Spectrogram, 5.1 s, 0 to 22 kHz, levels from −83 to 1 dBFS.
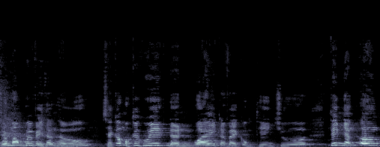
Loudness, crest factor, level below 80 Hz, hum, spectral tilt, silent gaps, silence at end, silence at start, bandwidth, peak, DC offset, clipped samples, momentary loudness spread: -28 LUFS; 20 dB; -82 dBFS; none; -3.5 dB/octave; none; 0 s; 0 s; 15 kHz; -8 dBFS; under 0.1%; under 0.1%; 15 LU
